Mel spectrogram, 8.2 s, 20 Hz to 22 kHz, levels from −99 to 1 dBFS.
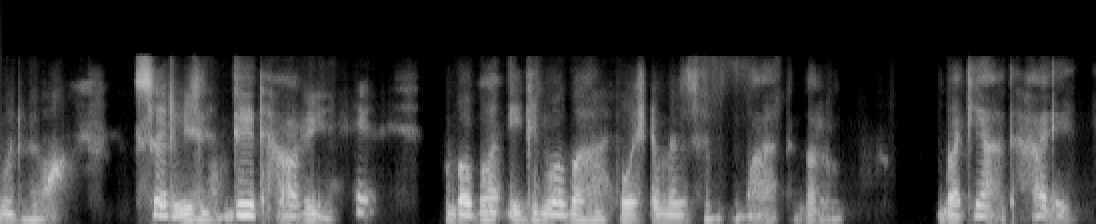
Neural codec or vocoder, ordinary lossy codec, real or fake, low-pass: codec, 16 kHz, 1 kbps, FreqCodec, smaller model; none; fake; none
